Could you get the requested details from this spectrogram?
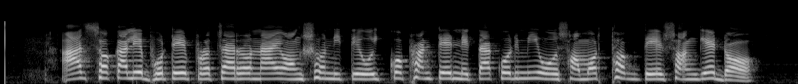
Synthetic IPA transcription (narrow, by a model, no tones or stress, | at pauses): ad͡ʑʃɔkalebʱoʈeɾpɾot͡ɕaɾonaeɔŋʃonit̪eojkːopʰɾaɳʈeɾnet̪akoɾmioʃɔmoɾt̪ʰokd̪eɾʃɔŋɡeɖɔ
